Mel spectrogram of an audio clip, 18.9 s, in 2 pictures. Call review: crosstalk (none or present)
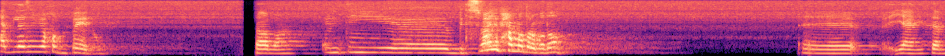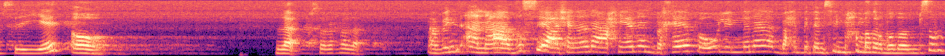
none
